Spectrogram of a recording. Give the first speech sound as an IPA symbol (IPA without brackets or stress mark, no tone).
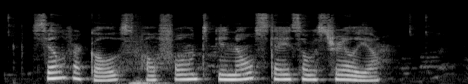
s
